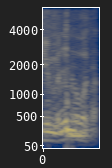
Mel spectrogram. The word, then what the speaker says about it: Umatilla: I was impressed you pronounced Umatilla correctly.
